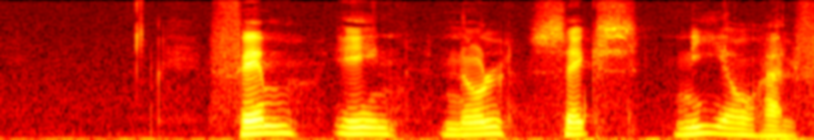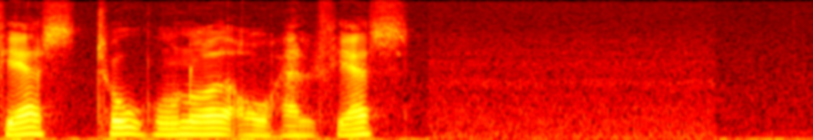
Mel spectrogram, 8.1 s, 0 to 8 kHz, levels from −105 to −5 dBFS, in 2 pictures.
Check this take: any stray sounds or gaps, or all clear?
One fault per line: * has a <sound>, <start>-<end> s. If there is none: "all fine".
all fine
